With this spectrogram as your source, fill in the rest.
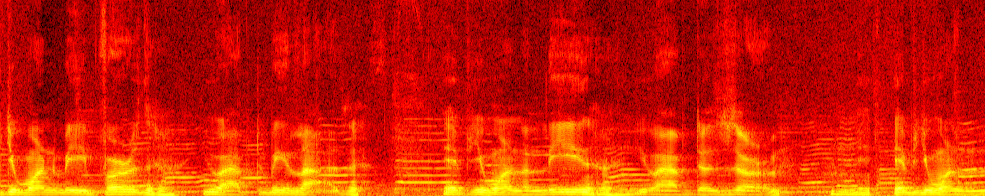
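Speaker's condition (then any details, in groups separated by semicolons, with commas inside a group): ALS; affects speech and breathing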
